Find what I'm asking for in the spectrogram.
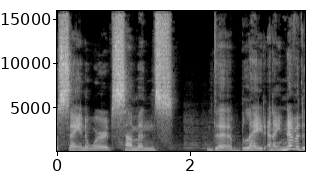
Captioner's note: none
